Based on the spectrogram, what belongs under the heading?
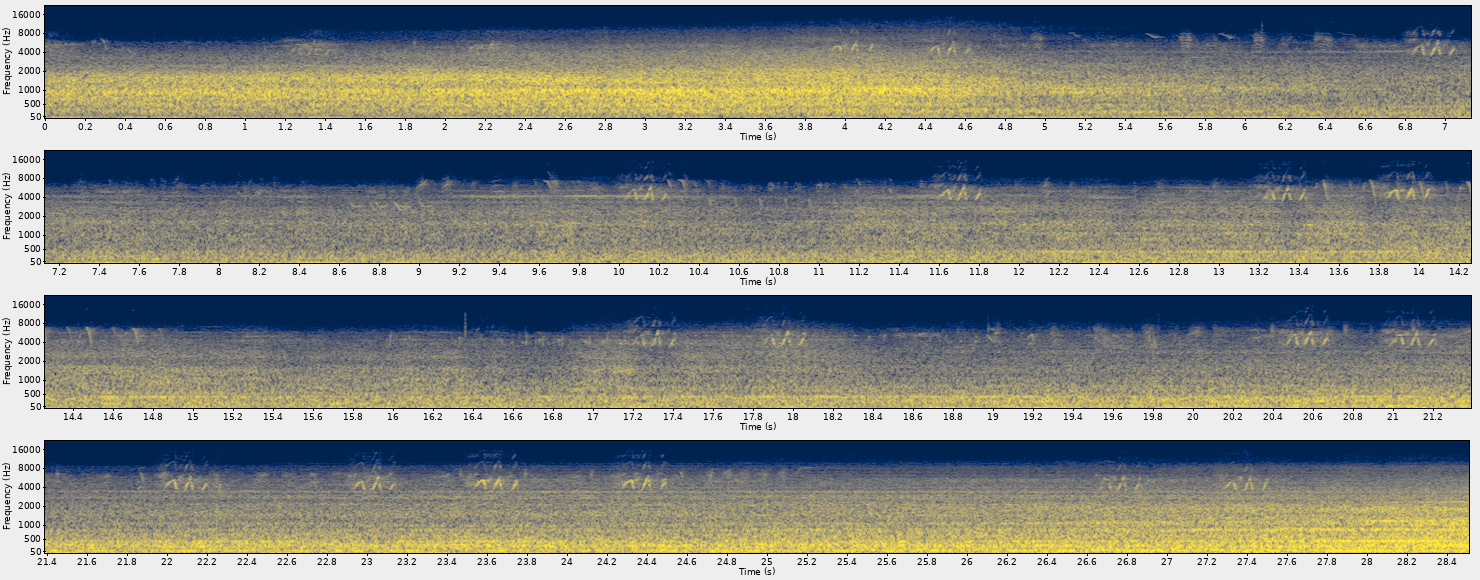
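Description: Electric locomotive hauling a double-deck regional train approaching across a railway bridge: a low hum and rolling rumble that grow steadily louder over the last several seconds. Before it, the noise of another passing vehicle fades out about four seconds in.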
